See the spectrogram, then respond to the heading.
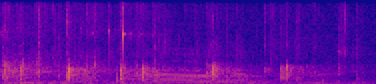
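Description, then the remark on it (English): An audience claps in praise to the Lord: a dense, steady patter of many hands, with a voice calling out faintly beneath the applause. “Give a Lord, give a Lord a hand clap of praise for that.”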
